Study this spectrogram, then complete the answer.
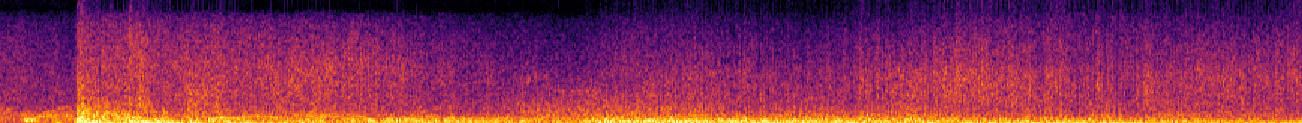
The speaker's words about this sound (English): Mission Shakti was an operation that involved shooting one of India's own satellites in space with an anti-satellite missile.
